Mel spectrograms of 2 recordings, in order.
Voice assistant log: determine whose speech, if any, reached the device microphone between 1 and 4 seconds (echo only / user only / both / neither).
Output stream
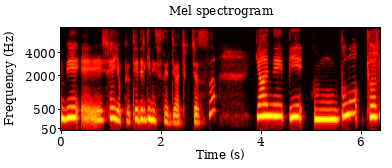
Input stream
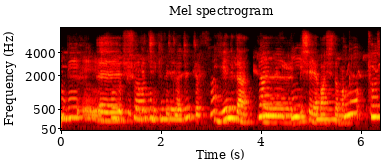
both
